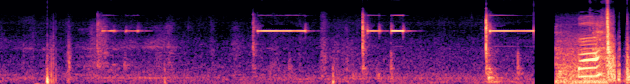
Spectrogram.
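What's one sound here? A machine beeps in short high tones as its buttons are pressed.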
